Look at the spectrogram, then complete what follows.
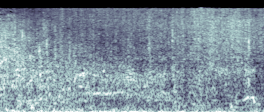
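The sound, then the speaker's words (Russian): A shell burst erupts behind a blood-stained soldier climbing out of a ravine in a war film, heard as a deep, sustained low rumble that rolls on steadily for two seconds with a faint hiss above it. “На его форме пятна крови. За ним поднимается разрыв.”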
